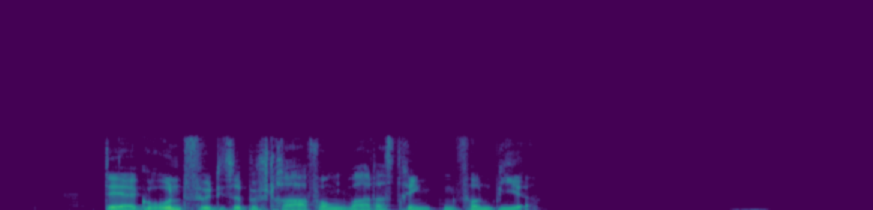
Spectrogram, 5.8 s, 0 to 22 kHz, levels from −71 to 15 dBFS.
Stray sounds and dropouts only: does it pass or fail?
pass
